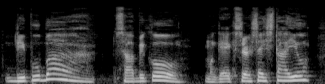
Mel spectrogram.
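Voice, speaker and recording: High-voiced coaxing Filipino grandson. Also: male voice, slow pace. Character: cheerful, coaxing young grandson. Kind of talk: Tagalog radio drama acting.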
